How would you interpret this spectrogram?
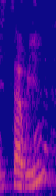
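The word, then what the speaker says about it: Samhain: dit staouine donc voilà on dit pas sa main ça s'écrit sa main mais on dit ça win et effectivement toutes les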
